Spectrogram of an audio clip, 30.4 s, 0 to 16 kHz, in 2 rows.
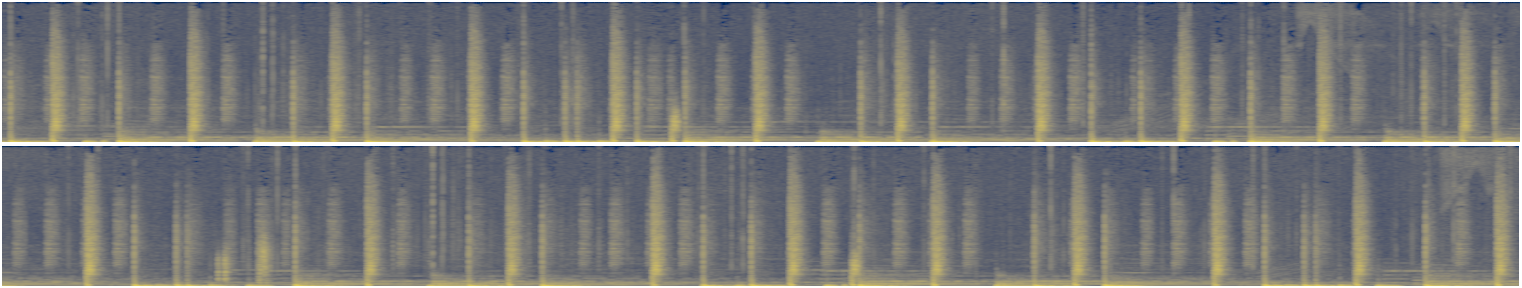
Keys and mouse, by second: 9.2 f, 9.6 middle click, 10.3-13.4 shift+drag, 12.0 g, 13.4-14.0 middle drag, 14.0-29.4 drag.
